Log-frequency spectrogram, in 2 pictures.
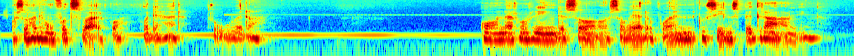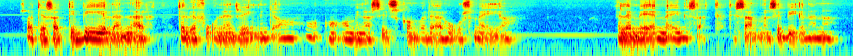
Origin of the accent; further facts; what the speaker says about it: Finland; now in Stockholm, Sweden; Jag är finlandssvensk. Men jag har bott här i Stockholm sedan 2003.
